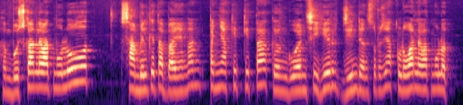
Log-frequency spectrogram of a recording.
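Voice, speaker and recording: A man's voice: sits high, normal speed, darkish tone, lo-fi sound. A man leading a guided group healing session, repeating instructions and coaxing listeners through each step. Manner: instructing, repetitive, coaxing viewers through steps. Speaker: spiritual healing coach.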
